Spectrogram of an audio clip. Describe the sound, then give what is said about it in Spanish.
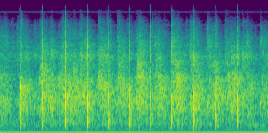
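An audience applauds steadily for the women in the room, a dense wash of clapping with sharper, evenly spaced claps standing out roughly three times per second throughout, with no talking. “Creo que un aplauso.”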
